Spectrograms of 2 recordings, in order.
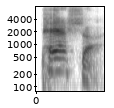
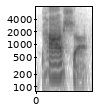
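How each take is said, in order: First: The first vowel is a flat A sound. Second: The first vowel is an open ah sound. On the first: This is how it is said in Canada. "in Canada, they say Pasha ... I call it a flat A" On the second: This is the usual stage pronunciation. "we have a stage A, the ah"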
